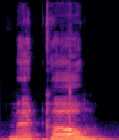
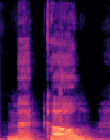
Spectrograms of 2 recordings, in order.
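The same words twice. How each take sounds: The two takes are said the same way.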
